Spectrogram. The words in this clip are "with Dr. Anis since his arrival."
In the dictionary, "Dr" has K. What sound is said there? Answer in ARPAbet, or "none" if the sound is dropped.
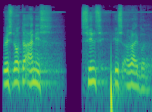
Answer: K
